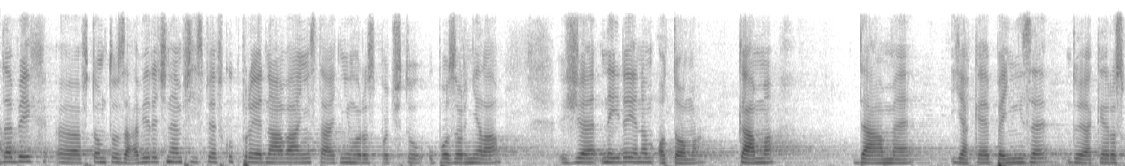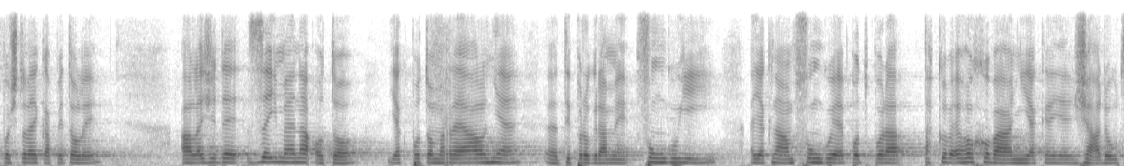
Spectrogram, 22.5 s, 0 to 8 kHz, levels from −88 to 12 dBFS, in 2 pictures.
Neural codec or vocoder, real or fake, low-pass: none; real; 7.2 kHz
